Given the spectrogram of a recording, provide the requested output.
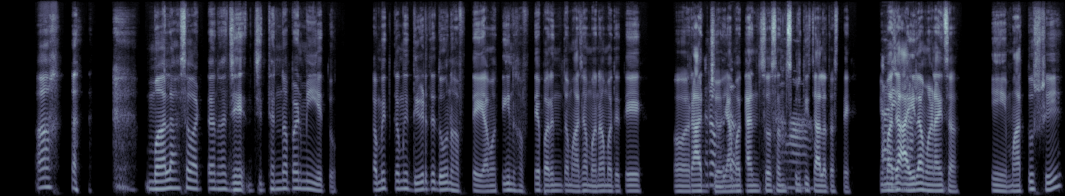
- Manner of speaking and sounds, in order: chuckle; "जिथून" said as "जिथंलनं"; tapping; "मातोश्री" said as "मातुश्री"
- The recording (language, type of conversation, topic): Marathi, podcast, प्रवासात वेगळी संस्कृती अनुभवताना तुम्हाला कसं वाटलं?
